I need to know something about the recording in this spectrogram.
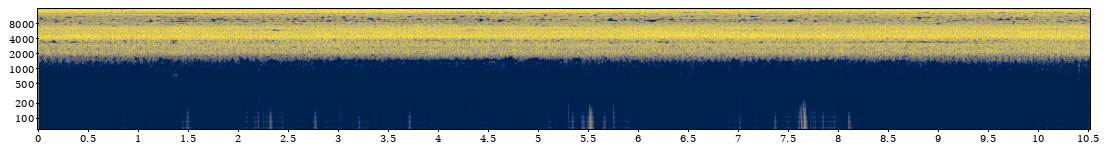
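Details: Beetles on the Kaas Plateau give a loud, unbroken, high-pitched buzzing drone as a mating call, with no pauses, so loud it hurt listeners' ears.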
